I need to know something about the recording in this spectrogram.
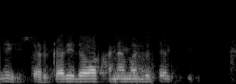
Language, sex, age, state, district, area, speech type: Marathi, male, 45-60, Maharashtra, Akola, rural, conversation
